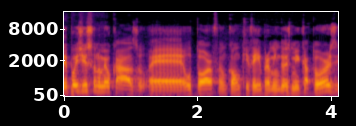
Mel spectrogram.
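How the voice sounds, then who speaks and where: This man talks at a moderate pace with ordinary pitch variation. He has an unremarkable speaking voice. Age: 20s. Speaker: guide dog user, journalism student. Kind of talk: podcast interview.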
